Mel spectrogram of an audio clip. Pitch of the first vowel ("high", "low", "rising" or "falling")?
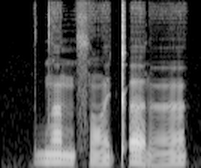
falling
